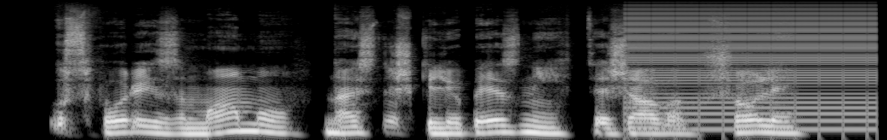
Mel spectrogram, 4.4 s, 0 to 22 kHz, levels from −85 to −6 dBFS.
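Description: A nearby 2G phone on a call has its transmit bursts rectified by the audio circuitry, causing GSM phone buzz from 3.12 to 4.39 s, just after "z mamo najstniški ljubezni". A steady, raspy 216.7 Hz buzz, harsh with harmonics, sits about 9 dB below the speech.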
